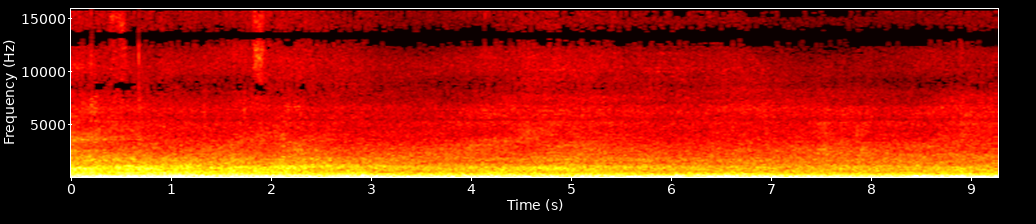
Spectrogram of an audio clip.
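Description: Cars drive past close by on a street.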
